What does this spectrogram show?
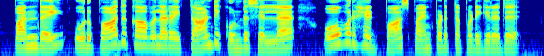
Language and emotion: Tamil, neutral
